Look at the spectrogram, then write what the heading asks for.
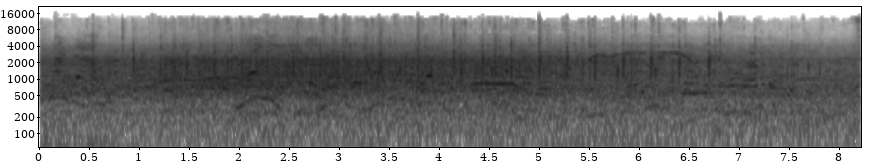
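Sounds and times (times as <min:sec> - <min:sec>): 
light applause: 0:00.0 - 0:08.2.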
